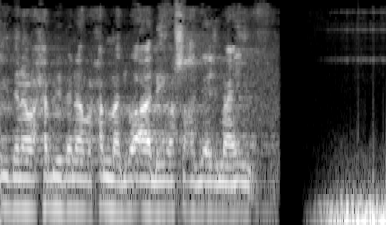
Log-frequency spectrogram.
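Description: A man recites in a slow, melodic chant close to a microphone.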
